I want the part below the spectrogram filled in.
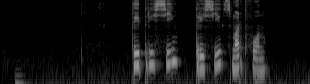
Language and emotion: Russian, neutral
